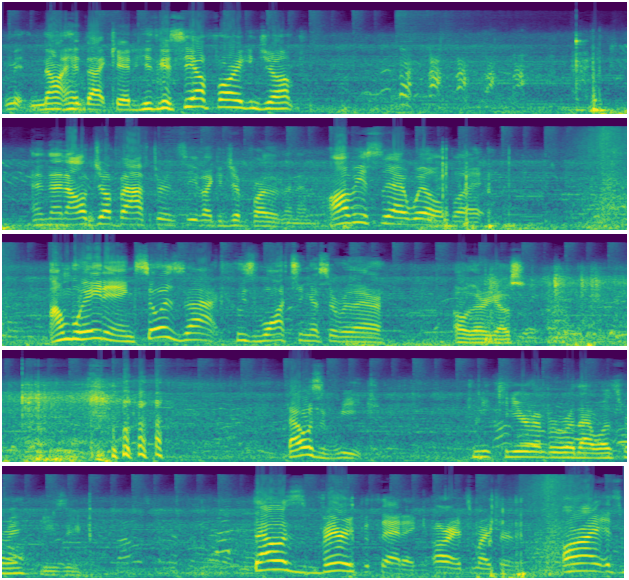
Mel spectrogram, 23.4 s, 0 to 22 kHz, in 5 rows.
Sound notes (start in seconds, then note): 13.8 laughing; 13.8 water splashing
